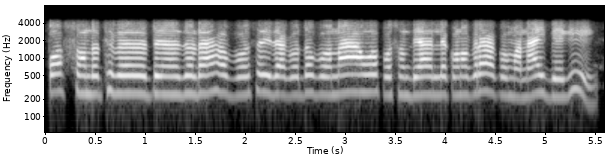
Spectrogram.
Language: Odia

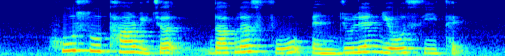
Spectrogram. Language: English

